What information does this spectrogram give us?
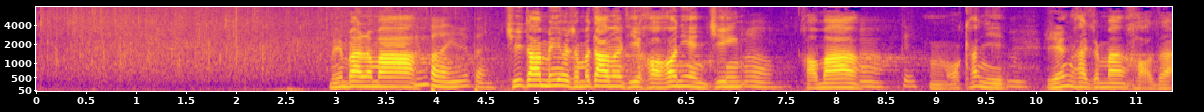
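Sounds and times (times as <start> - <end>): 
crowd applause: 0.0 - 3.9
speech: 2.9 - 11.3.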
